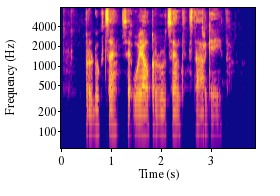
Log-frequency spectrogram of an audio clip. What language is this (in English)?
Czech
